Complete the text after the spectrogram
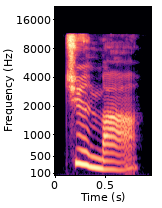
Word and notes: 骏马: jùn mǎ

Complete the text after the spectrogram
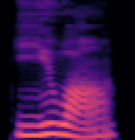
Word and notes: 以往: yǐ wǎng

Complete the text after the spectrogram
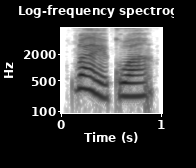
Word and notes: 外观: wài guān

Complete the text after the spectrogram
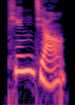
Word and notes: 听讲: tīng jiǎng

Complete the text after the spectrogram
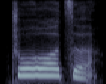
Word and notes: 桌子: zhuō zi

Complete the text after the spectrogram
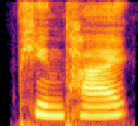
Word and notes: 品牌: pǐn pái

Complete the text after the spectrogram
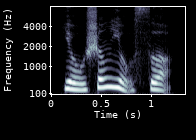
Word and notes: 有声有色: yǒu shēng yǒu sè

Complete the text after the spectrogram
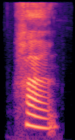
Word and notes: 焊: hàn

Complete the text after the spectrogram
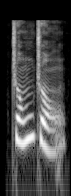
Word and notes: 种种: zhǒng zhǒng

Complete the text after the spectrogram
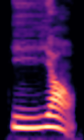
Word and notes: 医药: yī yào

